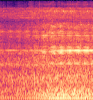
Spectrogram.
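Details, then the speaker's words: Made-in-China Kool King window air conditioner with a GMCC compressor, coil somewhat blocked, running after its full start-up stage; steady, even hum with a low drone, no knocks or rattles: normal running at low load. "This is what it sounds like when it's not really under a high load."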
